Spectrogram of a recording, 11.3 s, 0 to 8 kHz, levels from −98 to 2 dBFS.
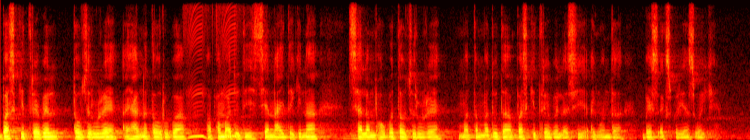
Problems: background sounds at intervals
